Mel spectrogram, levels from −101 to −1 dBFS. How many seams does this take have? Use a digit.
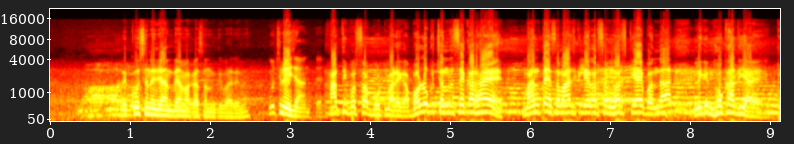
1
